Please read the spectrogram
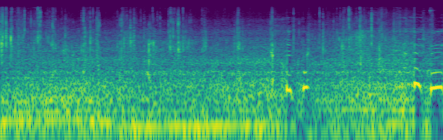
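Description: Steady low rumble of car cabin noise, engine and road sound inside a car, with a brief voice sound about three seconds in.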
